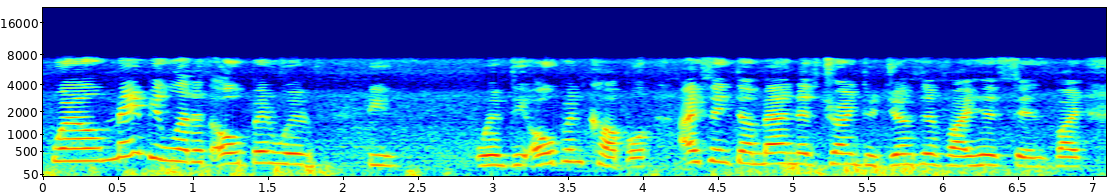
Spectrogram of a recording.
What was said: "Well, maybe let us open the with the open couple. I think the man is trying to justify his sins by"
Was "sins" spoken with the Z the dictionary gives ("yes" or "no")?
yes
